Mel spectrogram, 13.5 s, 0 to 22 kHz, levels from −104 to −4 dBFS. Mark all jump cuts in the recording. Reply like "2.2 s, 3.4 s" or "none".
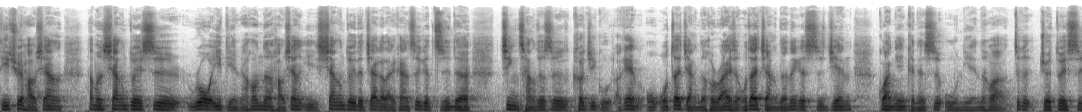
none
